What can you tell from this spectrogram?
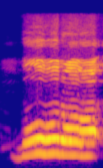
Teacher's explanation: کھڑی زبر ایک الف کے برابر کھینچی جائے گی اور مد 5 انگلیوں کے برابر کھینچی جائے گی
